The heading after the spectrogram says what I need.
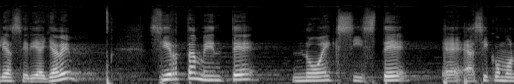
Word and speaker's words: Yahvé: De manera que yo soy el que soy, se pronunciaría o se diría Yahvé.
